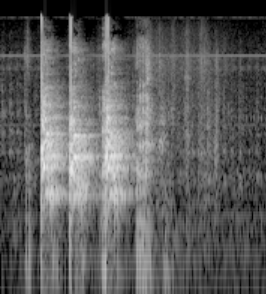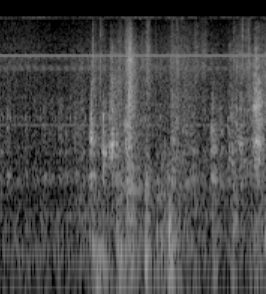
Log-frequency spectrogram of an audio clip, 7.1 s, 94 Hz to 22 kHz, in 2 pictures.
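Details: Jasper, a two-year-old Jack Russell Terrier, playing with fellow terrier Jaclyn on 30 April 2009: a quick burst of three or four sharp barks, then soft, rapid, breathy panting continuing quietly to the end.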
